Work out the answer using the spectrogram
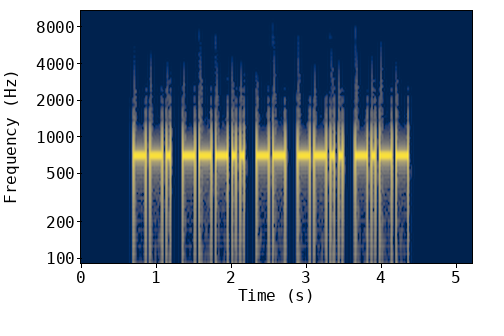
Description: Morse code, heard as a keyed tone, about 22 wpm, 700 Hz. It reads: G8MZY
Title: DXCC-100 Call Signs - 5 Characters - Repeated 2x - 22wpm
